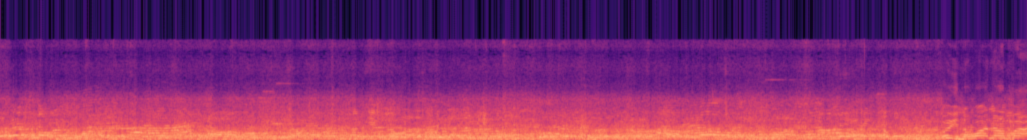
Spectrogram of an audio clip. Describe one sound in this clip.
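A crowd of people chatter all around indoors.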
